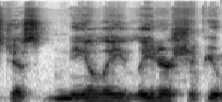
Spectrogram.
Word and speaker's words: Neillie: they'll get my monthly blog otherwise it's just nearly leadership you pronounced it correctly my last name is spelled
